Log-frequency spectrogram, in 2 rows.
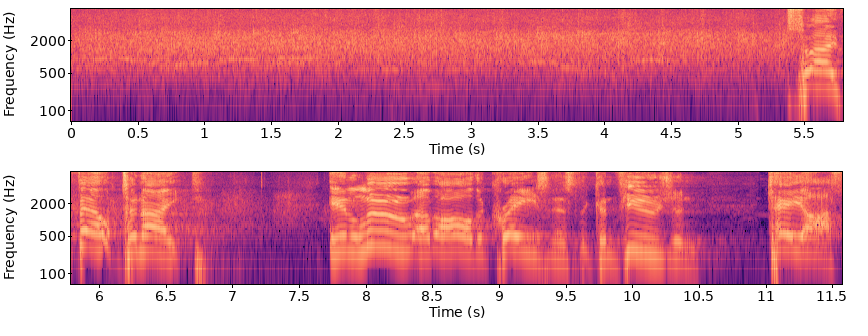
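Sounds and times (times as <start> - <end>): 
audience clapping hands: 0.0 - 8.0
speech: 5.4 - 6.8, 7.7 - 11.5.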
